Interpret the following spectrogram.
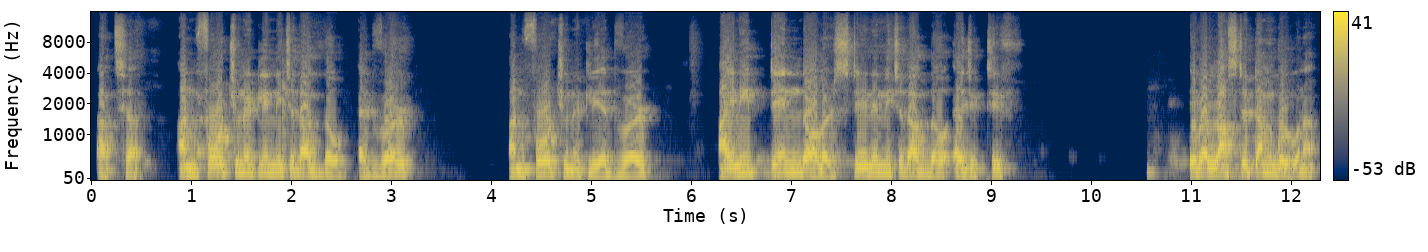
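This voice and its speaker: A man's voice: medium pitch, expressive, normal speed, long pauses, darkish tone, poor audio. Male teacher quizzing a class. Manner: asks students questions often, mixes Bangla and English. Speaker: English teacher. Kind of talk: classroom grammar lesson.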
